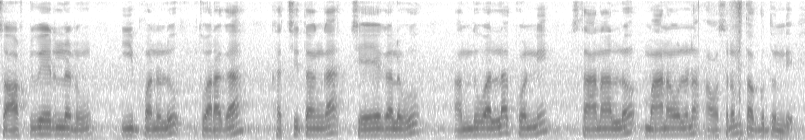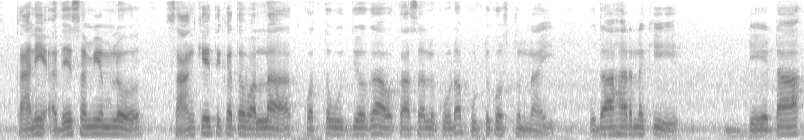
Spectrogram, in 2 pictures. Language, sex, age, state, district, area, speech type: Telugu, male, 18-30, Telangana, Jayashankar, urban, spontaneous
